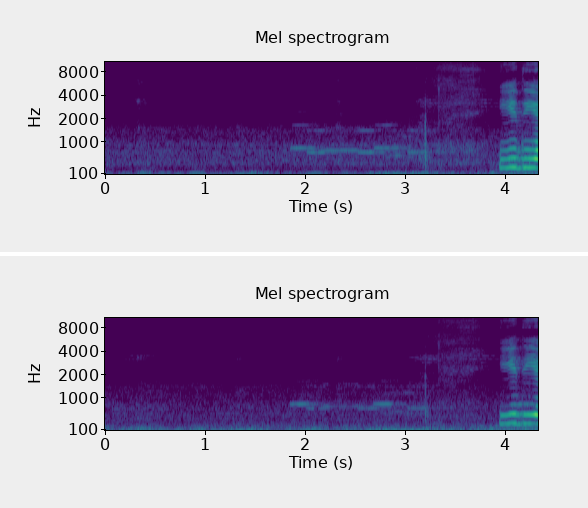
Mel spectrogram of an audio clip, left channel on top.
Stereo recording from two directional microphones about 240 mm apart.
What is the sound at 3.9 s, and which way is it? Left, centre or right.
Speech, centre.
